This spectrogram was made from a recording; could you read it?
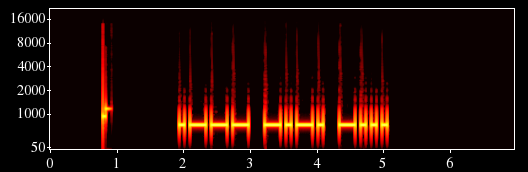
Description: Morse code, heard as a keyed tone, about 15 wpm, 700 Hz. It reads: JCB
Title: USA Call Sign Postfixes - 3 Letters 15wpm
